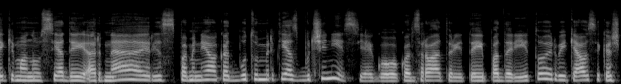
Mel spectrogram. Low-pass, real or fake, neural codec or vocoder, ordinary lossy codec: 14.4 kHz; real; none; AAC, 96 kbps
